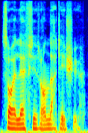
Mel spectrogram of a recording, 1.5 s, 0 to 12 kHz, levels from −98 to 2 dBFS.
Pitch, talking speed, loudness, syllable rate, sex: 120 Hz, 285 wpm, -17 LUFS, 6.3 syllables/s, male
